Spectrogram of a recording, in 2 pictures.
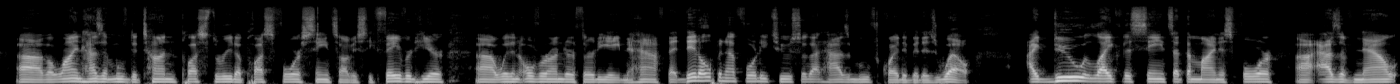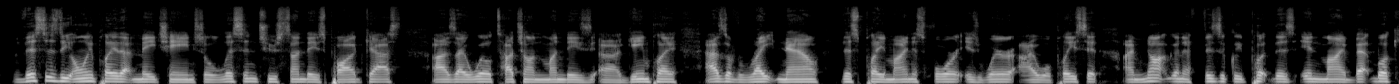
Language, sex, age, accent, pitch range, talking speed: English, male, 20-39, American, 110-125 Hz, 210 wpm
